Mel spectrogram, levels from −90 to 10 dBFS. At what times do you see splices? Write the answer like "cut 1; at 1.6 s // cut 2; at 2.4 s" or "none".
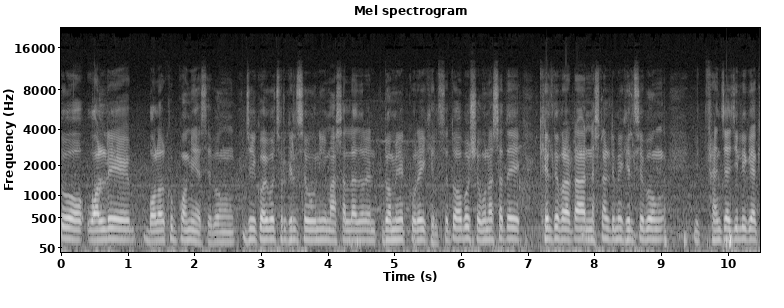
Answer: cut 1; at 2.8 s // cut 2; at 4.7 s

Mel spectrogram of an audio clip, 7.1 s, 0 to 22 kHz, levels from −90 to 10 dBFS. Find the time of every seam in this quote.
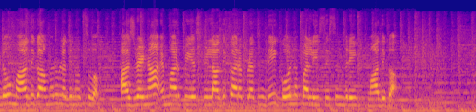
none

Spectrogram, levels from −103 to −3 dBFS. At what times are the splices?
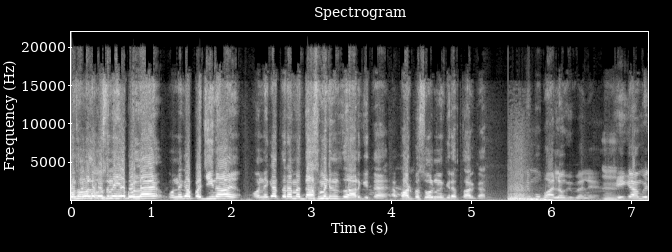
cut 1; at 5.7 s

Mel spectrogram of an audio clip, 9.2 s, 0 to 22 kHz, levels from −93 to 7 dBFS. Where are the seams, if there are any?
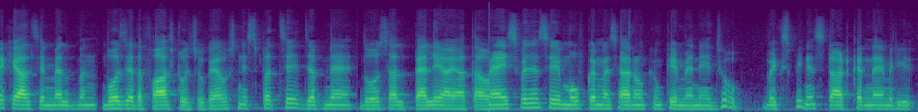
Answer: cut 1; at 1.0 s // cut 2; at 3.6 s // cut 3; at 4.9 s

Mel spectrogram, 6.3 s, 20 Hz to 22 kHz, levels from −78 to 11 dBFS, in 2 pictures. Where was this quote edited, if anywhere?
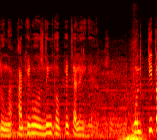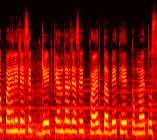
cut 1; at 2.5 s

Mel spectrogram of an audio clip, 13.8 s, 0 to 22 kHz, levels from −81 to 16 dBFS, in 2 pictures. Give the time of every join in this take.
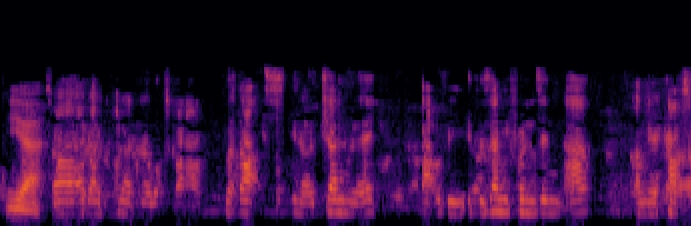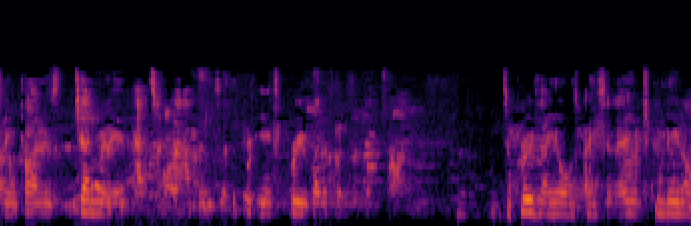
none

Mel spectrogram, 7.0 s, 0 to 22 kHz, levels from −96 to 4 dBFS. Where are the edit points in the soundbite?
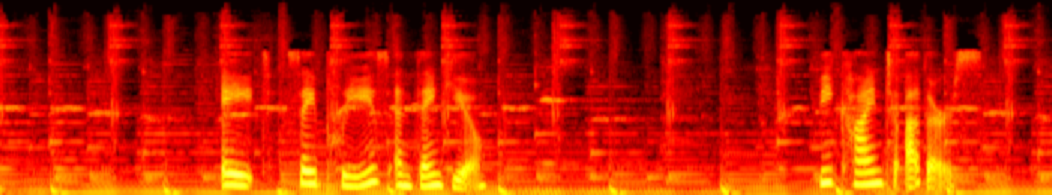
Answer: cut 1; at 1.1 s // cut 2; at 3.2 s // cut 3; at 5.0 s // cut 4; at 6.4 s

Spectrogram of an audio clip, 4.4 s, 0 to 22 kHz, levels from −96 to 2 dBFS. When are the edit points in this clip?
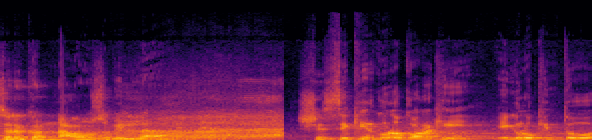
cut 1; at 2.1 s

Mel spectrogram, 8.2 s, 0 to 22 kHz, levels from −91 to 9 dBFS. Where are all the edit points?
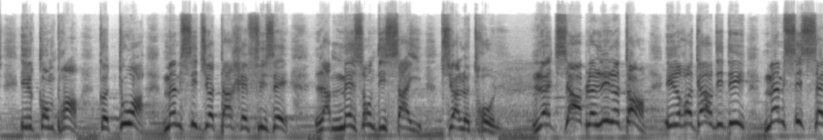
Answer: cut 1; at 5.1 s

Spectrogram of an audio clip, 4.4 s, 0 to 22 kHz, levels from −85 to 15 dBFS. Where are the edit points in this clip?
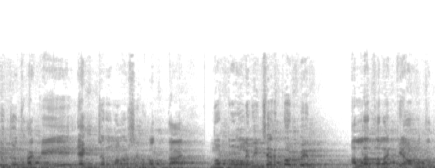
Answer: cut 1; at 2.0 s // cut 2; at 3.3 s

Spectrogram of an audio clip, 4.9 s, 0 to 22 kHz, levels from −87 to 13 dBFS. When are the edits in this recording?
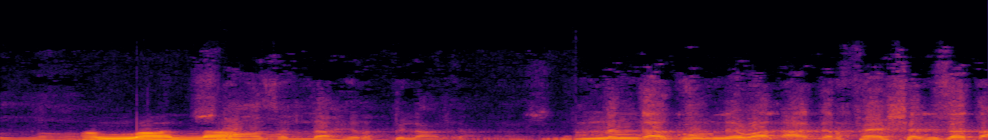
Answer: cut 1; at 2.8 s

